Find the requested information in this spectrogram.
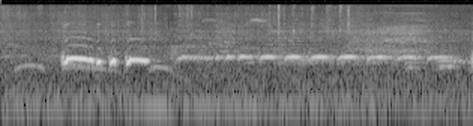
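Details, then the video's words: Zebra doves of the Cemani and Silver varieties. One fast, rolling coo phrase is followed by a long, soft, steady cooing tone. "Perkutut Cemani Gacor Vs Silver Gacor"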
